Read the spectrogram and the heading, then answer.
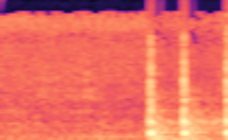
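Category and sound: impact, knocking on a door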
